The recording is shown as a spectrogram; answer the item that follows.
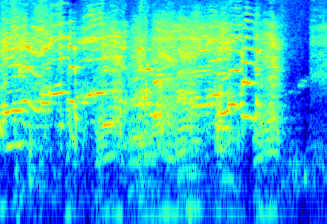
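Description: Territorial geese patrolling the strip between a prison's outer wall and yard fence honk loudly and continuously, several birds calling over one another for about three seconds before the racket drops away near the end.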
